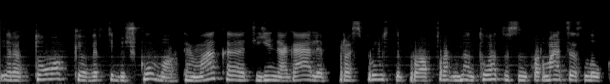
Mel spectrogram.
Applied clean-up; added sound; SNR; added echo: neural separator model SepFormer DNS4.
